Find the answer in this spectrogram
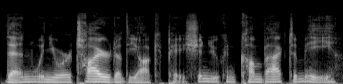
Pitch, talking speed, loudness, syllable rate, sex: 115 Hz, 245 wpm, -19 LUFS, 5.9 syllables/s, male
